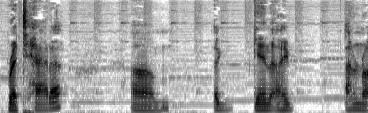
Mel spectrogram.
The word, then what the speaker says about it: Rattata: commented and said that it's pronounced Rattata again I I don't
